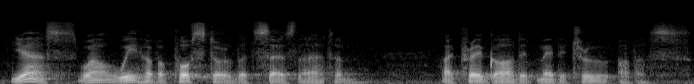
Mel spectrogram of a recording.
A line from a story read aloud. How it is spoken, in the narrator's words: I answered him a bit feebly, I think, said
